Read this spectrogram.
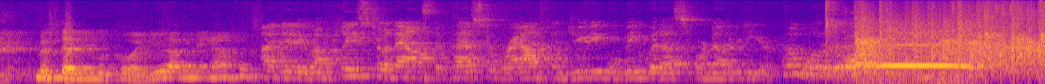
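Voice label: Announces, church service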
